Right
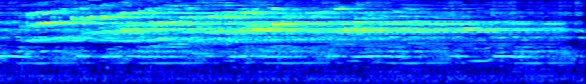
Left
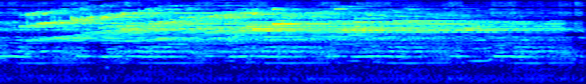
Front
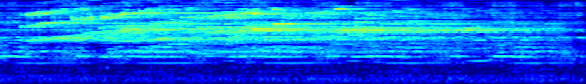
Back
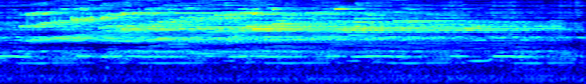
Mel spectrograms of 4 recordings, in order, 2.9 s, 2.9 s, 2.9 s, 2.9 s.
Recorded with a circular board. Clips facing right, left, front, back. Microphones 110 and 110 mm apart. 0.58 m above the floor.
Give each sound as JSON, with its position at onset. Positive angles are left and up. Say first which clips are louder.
{"t": 0.1, "sound": "a chime", "louder": "right 1 dB, back 1 dB", "azimuth_deg": -125, "distance_m": 0.9}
